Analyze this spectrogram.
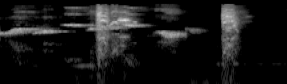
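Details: Young crimson sunbird learning its song: thin, high whistled notes, a drawn-out sliding whistle followed by short higher chirps, broken by sharp broadband clicks.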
